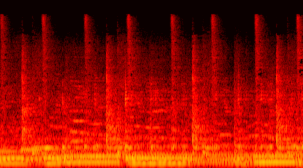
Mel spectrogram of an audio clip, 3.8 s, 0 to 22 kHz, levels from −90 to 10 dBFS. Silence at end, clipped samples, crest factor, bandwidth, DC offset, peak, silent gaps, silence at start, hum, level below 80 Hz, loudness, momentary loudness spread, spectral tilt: 0 s; under 0.1%; 14 dB; 16 kHz; under 0.1%; -16 dBFS; none; 0 s; none; -42 dBFS; -31 LUFS; 4 LU; -7 dB/octave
